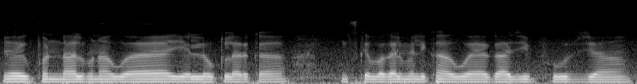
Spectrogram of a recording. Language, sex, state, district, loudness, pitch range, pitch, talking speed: Hindi, male, Jharkhand, Deoghar, -13 LUFS, 120-125 Hz, 120 Hz, 160 wpm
